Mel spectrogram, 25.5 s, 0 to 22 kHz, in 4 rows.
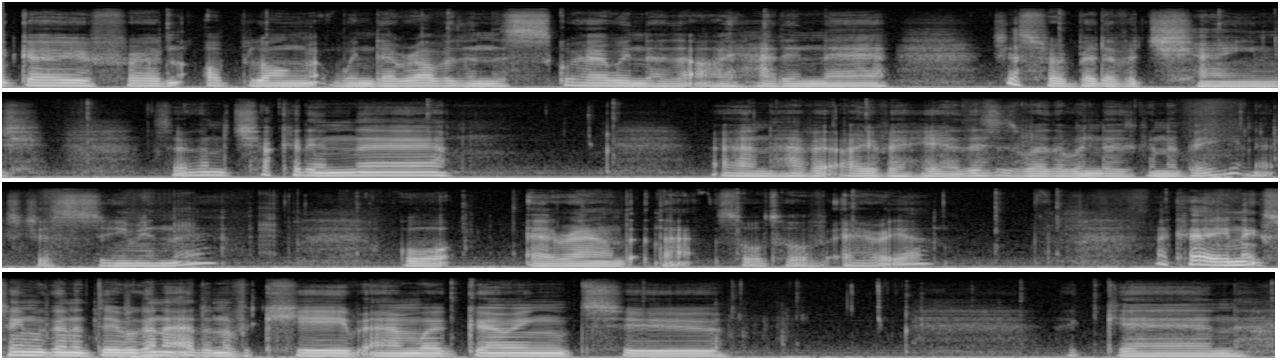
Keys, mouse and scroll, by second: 2.1 click, 5.2 click, 6.7 click, 9.3 click, 11.4-12.4 scroll up 5, 12.7 KP_Decimal, 13.5-13.9 scroll down 3, 13.8 scroll up 1, 13.9-14.4 scroll down 3, 14.4 middle click, 15.2 shift+middle click, 16.3 click, 17.6 click, 19.7 shift+a, 22.3 middle click, 23.0 shift+middle click, 24.1 middle click, 25.4 click.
